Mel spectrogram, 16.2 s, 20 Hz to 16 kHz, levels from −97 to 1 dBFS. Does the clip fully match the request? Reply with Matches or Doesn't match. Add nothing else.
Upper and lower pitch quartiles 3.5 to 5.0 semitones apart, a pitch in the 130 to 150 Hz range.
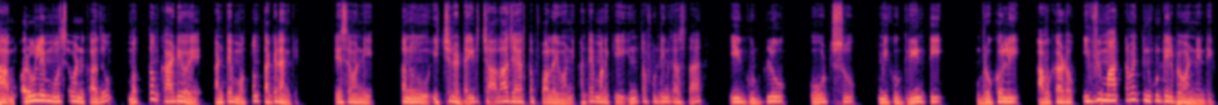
Matches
